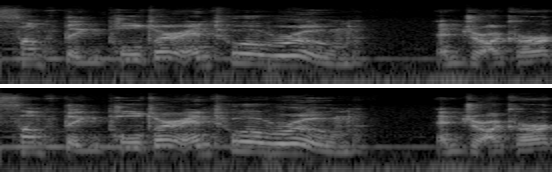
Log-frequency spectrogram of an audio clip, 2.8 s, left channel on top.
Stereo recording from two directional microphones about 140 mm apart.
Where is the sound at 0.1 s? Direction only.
40° right (ahead or behind).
